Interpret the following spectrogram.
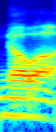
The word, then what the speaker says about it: Noa: mention my name earlier it is indeed noah unfortunately without the h couldn't be bothered with any silent letters um the biblical name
